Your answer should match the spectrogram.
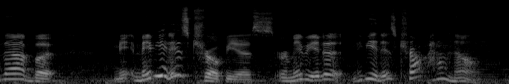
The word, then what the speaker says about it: Tropius: I say Tropius, or I say Trop. I say Tropius, like tropical, but I think both works.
